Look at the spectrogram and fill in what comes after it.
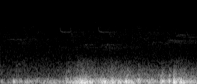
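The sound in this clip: Thunder from an approaching summer thunderstorm under dark rain clouds over a rural writer's farmstead: a deep, continuous rolling rumble that swells after the first moments and stays heavy to the end, with no voices.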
